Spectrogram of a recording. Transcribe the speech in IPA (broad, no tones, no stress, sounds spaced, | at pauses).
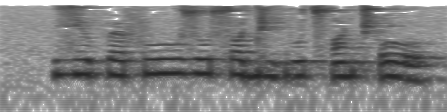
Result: zʲ o p œ f uː z u s ɔ dʲ ɛ ɳ b u t͡sʼ ɔ̃ ɳ t͡ʃʼ o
